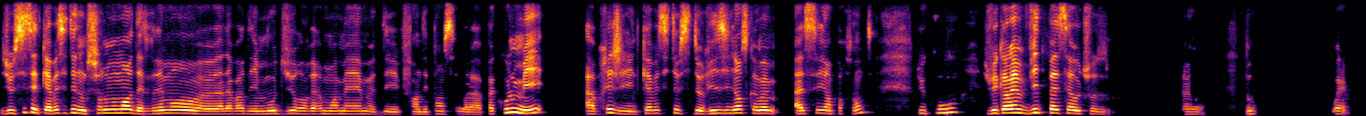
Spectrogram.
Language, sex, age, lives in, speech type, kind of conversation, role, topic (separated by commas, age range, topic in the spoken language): French, female, 25-29, Germany, conversation, podcast, guest, Comment gères-tu le sentiment d’échec quand une expérimentation échoue ?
